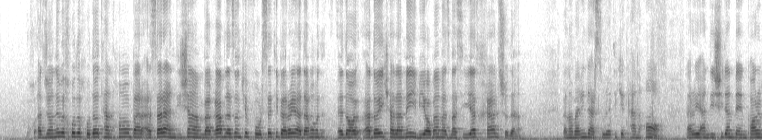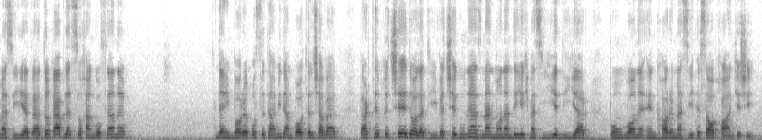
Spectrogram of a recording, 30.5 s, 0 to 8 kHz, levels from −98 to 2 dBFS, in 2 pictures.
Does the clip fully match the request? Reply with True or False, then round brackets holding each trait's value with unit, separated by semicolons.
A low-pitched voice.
False (175 Hz)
